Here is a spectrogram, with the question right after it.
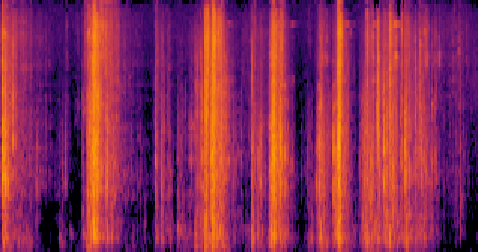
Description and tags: Rummaging through objects with thumps
clatter, rumble, rummage, objects, random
